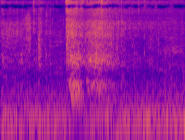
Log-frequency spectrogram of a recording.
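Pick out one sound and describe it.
A cast net splashes onto the water.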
